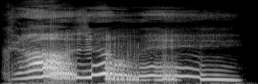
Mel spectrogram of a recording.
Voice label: Zombies Waitress Taunt; zps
